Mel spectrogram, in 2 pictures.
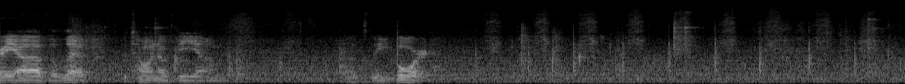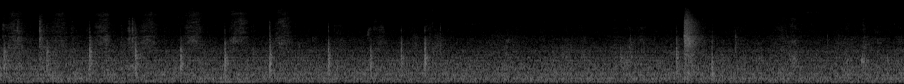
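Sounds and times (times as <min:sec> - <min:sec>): pastel scratching on board: 0:04.8 - 0:06.5, 0:09.1 - 0:13.2.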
